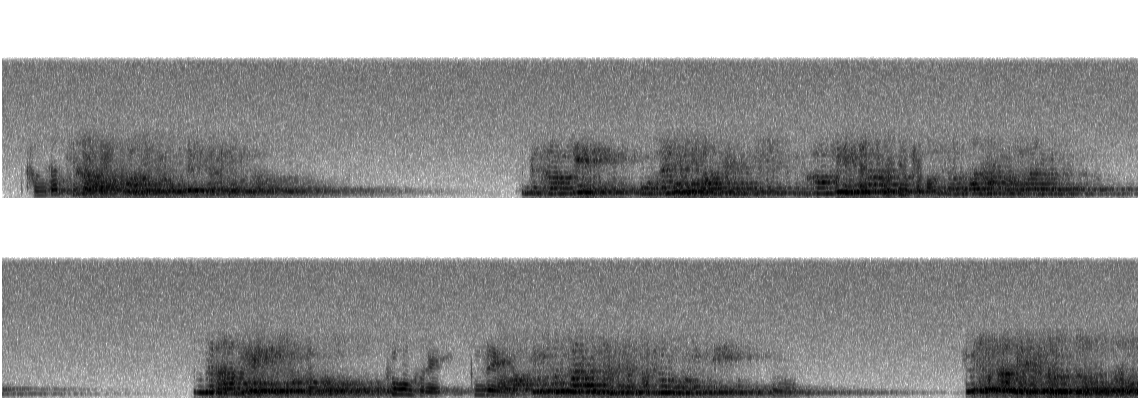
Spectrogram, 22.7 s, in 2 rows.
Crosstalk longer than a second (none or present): present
